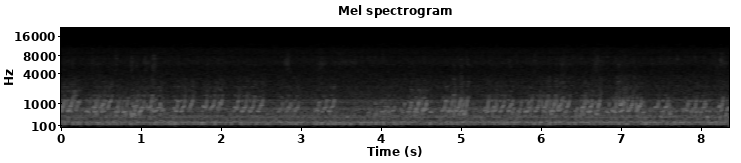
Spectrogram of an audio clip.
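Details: Two or more guinea pigs bonding intensely on meeting again after six months apart, giving quick runs of clipped, pulsed rumbles in uneven bursts about once a second, over a steady low background hum.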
